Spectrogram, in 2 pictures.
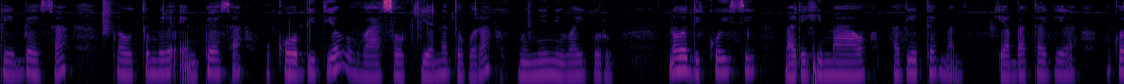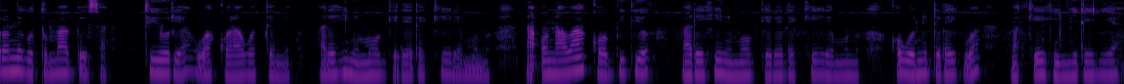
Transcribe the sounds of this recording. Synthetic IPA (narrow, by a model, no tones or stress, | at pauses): ɾebɛsanaotomeɾɛʔɛ̰mpɛsaokɔbiðiɔoɣasɔːkianaðoɣɔɾamwɛnenewaiɣoɾonɔðikoisi | maɾehimaɔmaðietɛma̰ | ɣ̥eabataɣeɾaɔkɔɾɔneɣotomabɛ̰sa | tioɾeaɣwa̰kɔɾaɣɔtɛnɛmaɾeɦinemɔɡɛ̰ɾɛ̰ɾɛkɛiɾɛ̰monɔna̰ʔonawakɔbiðiɔmaɾehinemɔɡɛɾɛɾɛkɛiɾɛmonɔkɔɣwɔnedeɾaiɣwamakeːɦeɲeɾeɾia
